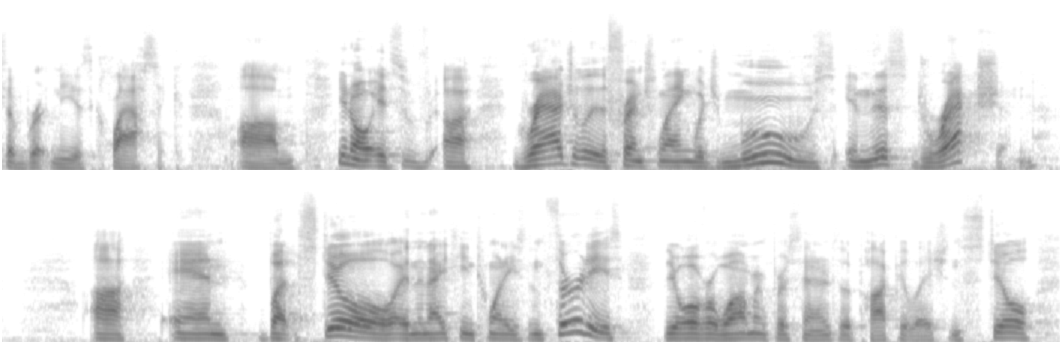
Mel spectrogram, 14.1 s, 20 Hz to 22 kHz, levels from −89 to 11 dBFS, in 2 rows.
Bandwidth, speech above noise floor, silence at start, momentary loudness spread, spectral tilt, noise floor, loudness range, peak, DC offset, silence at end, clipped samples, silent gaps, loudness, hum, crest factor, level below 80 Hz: 13.5 kHz; 34 dB; 0.05 s; 13 LU; -7 dB/octave; -71 dBFS; 3 LU; -16 dBFS; under 0.1%; 0.2 s; under 0.1%; none; -37 LUFS; none; 20 dB; -68 dBFS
